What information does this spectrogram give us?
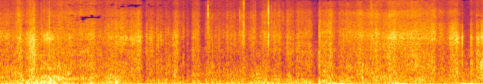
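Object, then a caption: Paper banknote. A single folded yellow paper banknote is squeezed and crinkled by black-gloved fingers close to a microphone. The result is a quiet, continuous crackling and rustling with bright papery texture over a soft low rumble, with a few slightly louder crinkles toward the end.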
